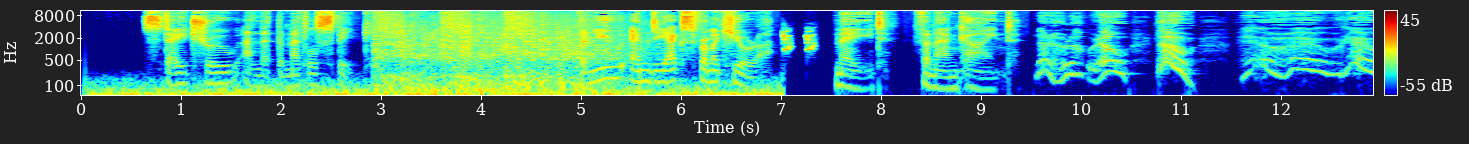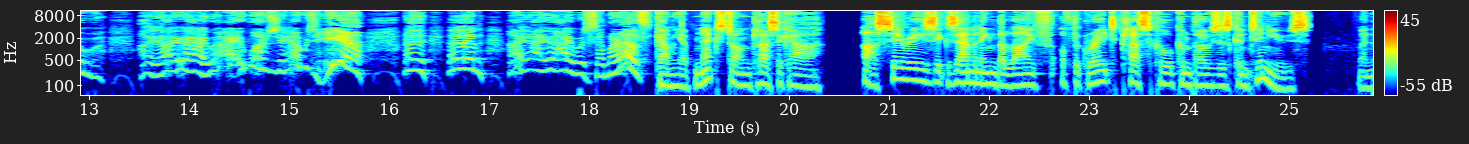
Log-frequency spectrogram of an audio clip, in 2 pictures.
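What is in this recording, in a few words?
British English general; GoLocalise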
